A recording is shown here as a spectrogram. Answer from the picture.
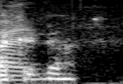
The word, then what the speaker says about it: Mechagon: Am I saying that right? – Yeah, Mechagon. Yeah, Mechagon.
